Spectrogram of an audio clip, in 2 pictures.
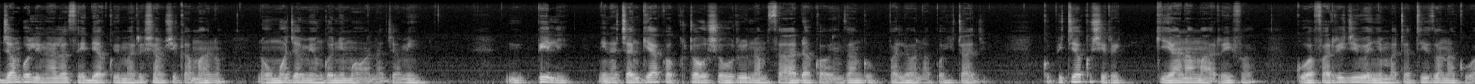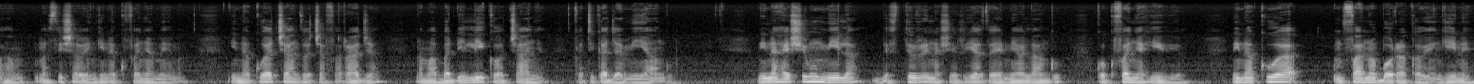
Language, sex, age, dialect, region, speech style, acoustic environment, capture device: Swahili, male, 25-34, Kenya - Mombasa, Kenya, focused; happy, appliances, desktop / Windows / Firefox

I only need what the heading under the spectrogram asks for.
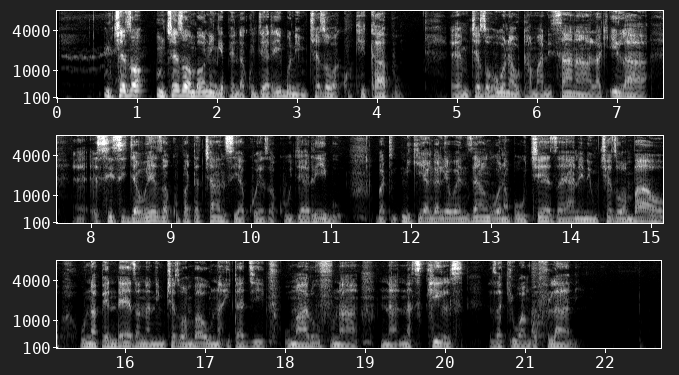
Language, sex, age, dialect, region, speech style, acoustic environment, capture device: Swahili, male, 25-34, Kenya - Nairobi Sheng-influenced, Kenya, happy, people talking, desktop / Windows / Chrome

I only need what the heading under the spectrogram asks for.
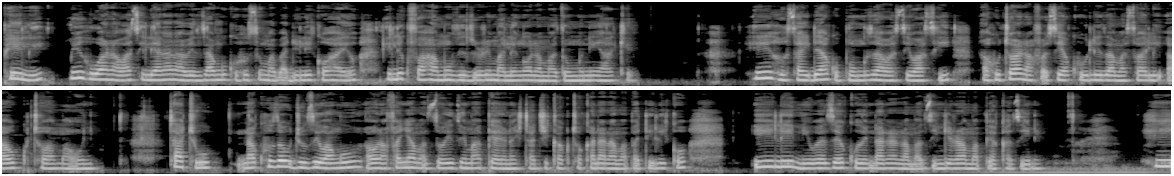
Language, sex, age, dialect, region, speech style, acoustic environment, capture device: Swahili, female, 25-34, Kenya - Mombasa, Kenya, focused, silence, mobile / Linux / Chrome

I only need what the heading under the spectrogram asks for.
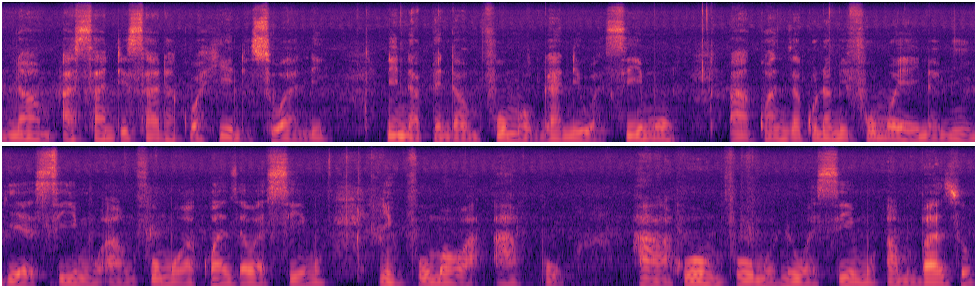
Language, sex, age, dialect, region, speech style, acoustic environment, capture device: Swahili, male, 18-24, Kenya - Mombasa, Kenya, relaxed; focused, people talking; appliances, mobile / Linux / Chrome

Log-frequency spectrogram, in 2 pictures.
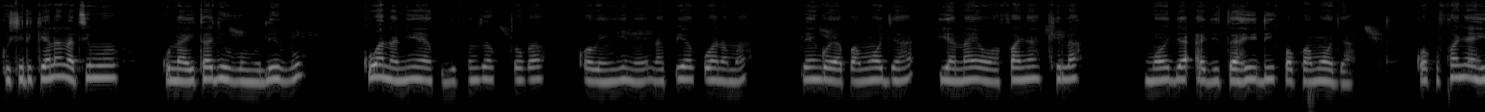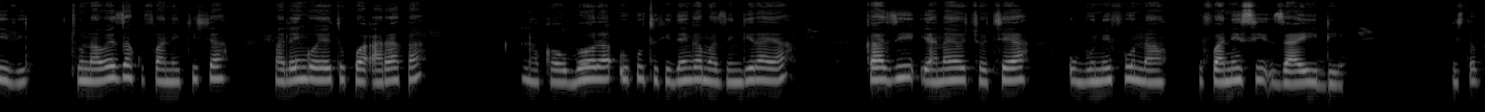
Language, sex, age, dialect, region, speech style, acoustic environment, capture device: Swahili, female, 18-24, Kenya - Mombasa, Kenya, happy; excited; relaxed, silence, mobile / Linux / Chrome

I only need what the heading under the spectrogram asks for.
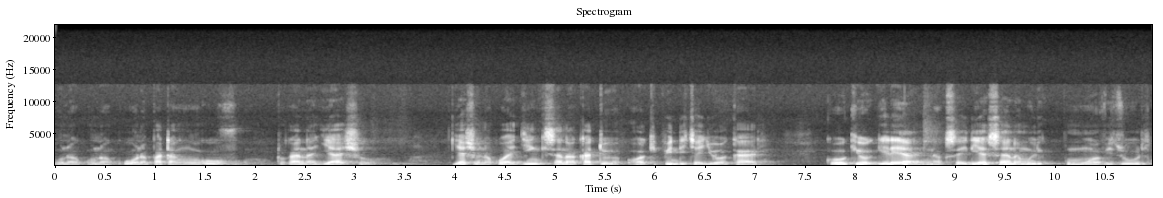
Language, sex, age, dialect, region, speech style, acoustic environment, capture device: Swahili, male, 25-34, Tanzania - Dar es Salaam, Tanzania, happy, traffic, mobile / Linux / Chrome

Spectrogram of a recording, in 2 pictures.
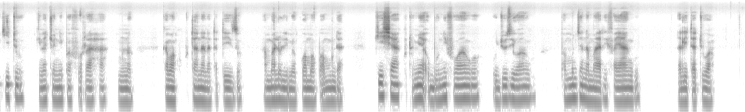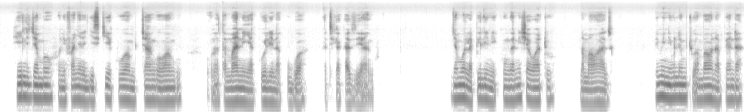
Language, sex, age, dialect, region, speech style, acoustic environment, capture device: Swahili, male, 25-34, Kenya - Nairobi Sheng-influenced, Kenya, focused; relaxed, nature, mobile / Linux / Chrome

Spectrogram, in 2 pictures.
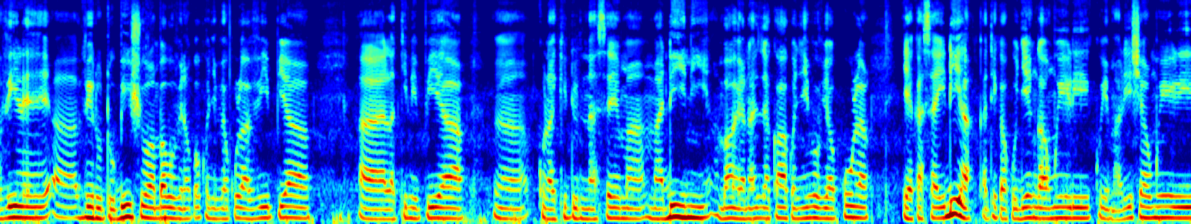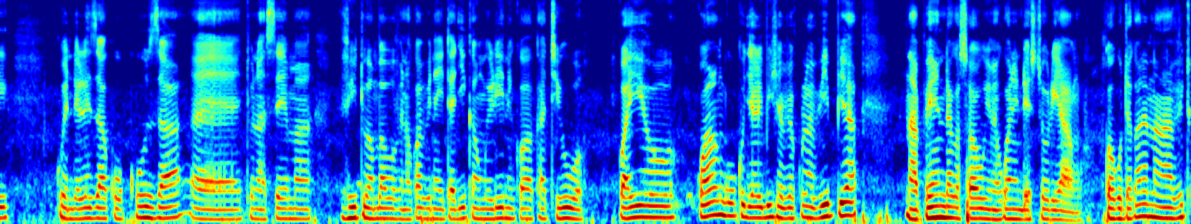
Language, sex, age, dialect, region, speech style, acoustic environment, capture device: Swahili, male, 25-34, Tanzania - Dar es Salaam, Tanzania, relaxed; focused, nature; silence, mobile / Linux / Chrome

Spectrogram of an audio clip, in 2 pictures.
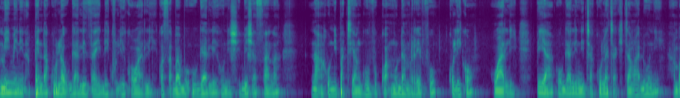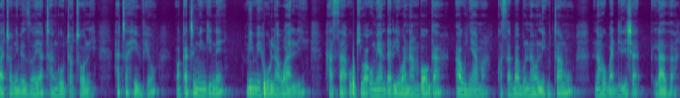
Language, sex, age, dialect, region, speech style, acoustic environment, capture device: Swahili, male, 18-24, Kenya - Mombasa, Kenya, focused; relaxed; happy, silence, mobile / Linux / Chrome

